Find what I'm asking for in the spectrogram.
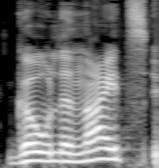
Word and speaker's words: Golden Knights: Golden Knights uttalas ju på samma sätt som Golden Knights, det vill säga gyllene nätter, något som Las Vegas som stad är känt för.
